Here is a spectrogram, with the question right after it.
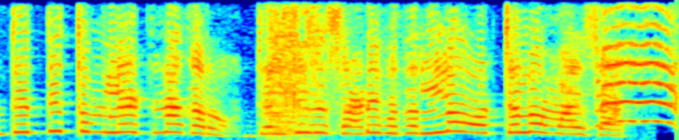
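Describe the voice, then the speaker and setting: A cartoonish character voice runs at a fairly quick pace. Its loudness stays very even throughout. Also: woman, extremely high pitch for a woman. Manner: chatty, bragging.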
